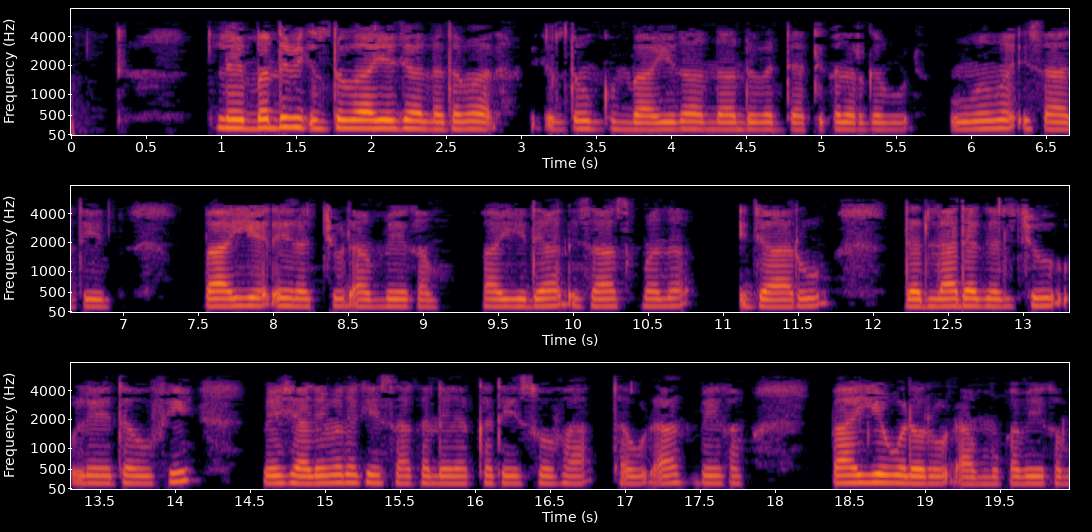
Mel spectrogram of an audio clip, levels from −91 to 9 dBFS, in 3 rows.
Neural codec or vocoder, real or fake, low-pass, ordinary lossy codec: none; real; 7.2 kHz; MP3, 24 kbps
